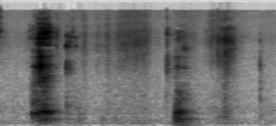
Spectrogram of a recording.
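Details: Two harsh, rough throat-clearing bursts with faint breaths between them, during an ongoing morning bout of dry coughing and gagging after bronchitis; dry post-bronchitis throat clearing.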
